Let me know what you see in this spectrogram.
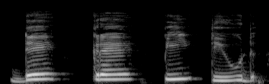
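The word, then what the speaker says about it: decrepitude: मैं आपको बता दूं अगर आपको इंग्लिश की किसी भी मीनिंग के आखिरी में इ लिखा मिले तो हम लोग इ का उच्चारण नहीं करते। हम लोग इ से पहले तक का उच्चारण करते हैं।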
